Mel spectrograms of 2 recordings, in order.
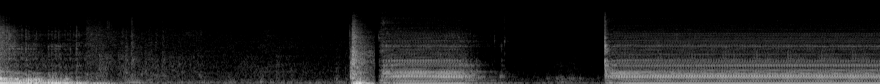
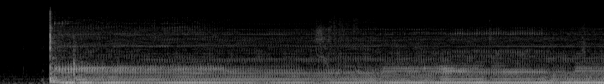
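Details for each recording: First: Electric turbo oil scavenge pump at front of car wired direct to battery, engine idling; constant droning whir of steady pitch over the idle, annoying despite silencing efforts. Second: Replacement TurboWerx Spartan quiet turbo oil scavenge pump (12 V, max 3.5 A) on a bench test: switches on with a clean, steady low hum, no rattle or grind; significantly quieter than the old pump.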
